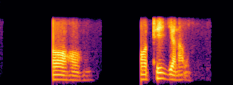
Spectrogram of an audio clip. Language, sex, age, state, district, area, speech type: Santali, male, 18-30, Jharkhand, East Singhbhum, rural, conversation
